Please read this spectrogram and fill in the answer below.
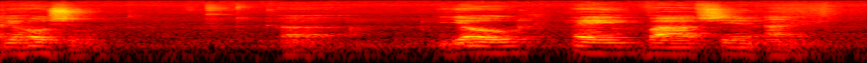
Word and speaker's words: Yehoshua: Moses merely added the Hebrew letter Yod to the name O'Shea. So here you see it's spelled He, Vav, Shin, Ayin. And when he adds the Yod, you have Yehoshua.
